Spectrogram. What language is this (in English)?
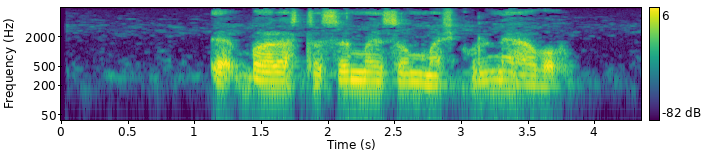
Kalasha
